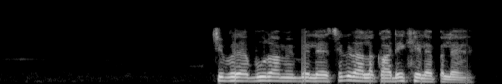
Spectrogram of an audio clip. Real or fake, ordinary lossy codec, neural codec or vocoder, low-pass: real; Opus, 24 kbps; none; 5.4 kHz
